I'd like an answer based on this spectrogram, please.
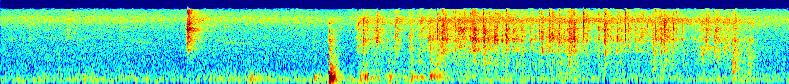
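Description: Crinkling of a small plastic bag holding orange Fox volume spacers as hands handle it, a crackly run of small clicks that dies away near the end. A sharp knock, the loudest sound, comes just after three seconds in, with a lighter click about a second before it.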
